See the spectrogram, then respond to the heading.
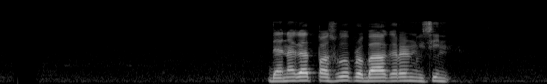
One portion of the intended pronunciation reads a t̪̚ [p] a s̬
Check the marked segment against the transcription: correct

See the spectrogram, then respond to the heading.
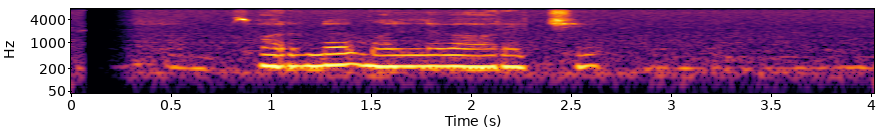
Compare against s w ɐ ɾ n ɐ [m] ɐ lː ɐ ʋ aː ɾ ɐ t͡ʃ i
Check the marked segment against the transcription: correct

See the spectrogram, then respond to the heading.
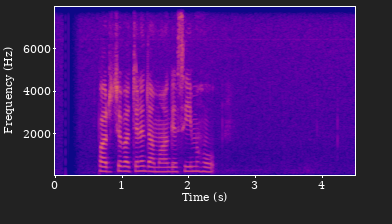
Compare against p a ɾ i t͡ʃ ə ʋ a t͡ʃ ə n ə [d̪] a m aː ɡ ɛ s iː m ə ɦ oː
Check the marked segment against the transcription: correct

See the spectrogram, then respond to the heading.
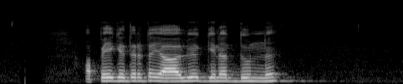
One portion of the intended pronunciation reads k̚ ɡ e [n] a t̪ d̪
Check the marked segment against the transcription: correct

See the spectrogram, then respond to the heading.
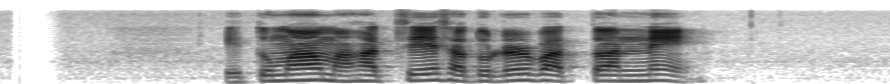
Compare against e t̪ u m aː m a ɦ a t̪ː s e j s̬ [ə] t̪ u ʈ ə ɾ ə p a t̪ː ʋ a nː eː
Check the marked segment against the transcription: incorrect: a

